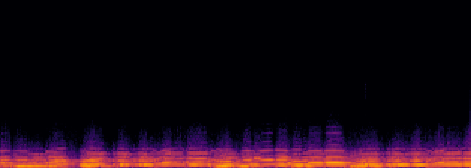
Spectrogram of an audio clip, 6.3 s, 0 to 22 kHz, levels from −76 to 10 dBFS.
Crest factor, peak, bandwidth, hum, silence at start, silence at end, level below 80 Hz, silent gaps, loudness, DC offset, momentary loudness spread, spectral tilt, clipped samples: 12 dB; -2 dBFS; 5 kHz; none; 0 s; 0 s; -72 dBFS; none; -16 LUFS; under 0.1%; 6 LU; -6.5 dB/octave; under 0.1%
